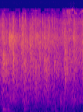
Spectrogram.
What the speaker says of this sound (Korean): 케어누리의 민동세 대표님 큰 박수 부탁드리겠습니다.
